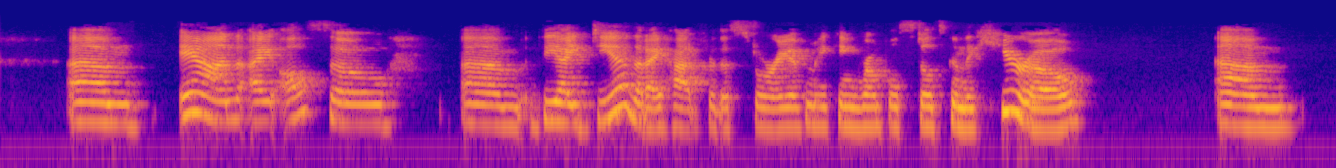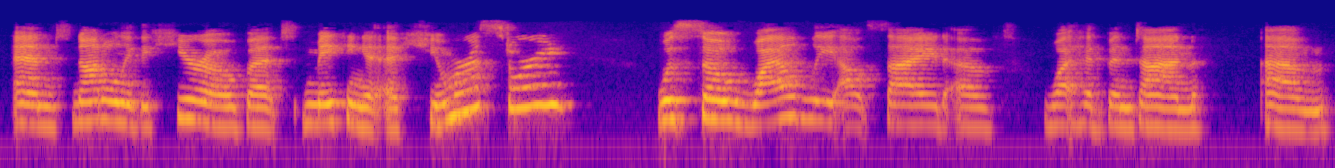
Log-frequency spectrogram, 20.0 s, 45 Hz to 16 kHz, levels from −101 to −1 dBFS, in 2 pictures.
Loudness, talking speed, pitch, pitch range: -21 LUFS, 120 wpm, 205 Hz, 190-230 Hz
